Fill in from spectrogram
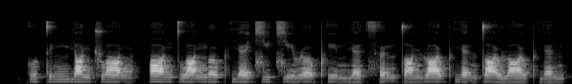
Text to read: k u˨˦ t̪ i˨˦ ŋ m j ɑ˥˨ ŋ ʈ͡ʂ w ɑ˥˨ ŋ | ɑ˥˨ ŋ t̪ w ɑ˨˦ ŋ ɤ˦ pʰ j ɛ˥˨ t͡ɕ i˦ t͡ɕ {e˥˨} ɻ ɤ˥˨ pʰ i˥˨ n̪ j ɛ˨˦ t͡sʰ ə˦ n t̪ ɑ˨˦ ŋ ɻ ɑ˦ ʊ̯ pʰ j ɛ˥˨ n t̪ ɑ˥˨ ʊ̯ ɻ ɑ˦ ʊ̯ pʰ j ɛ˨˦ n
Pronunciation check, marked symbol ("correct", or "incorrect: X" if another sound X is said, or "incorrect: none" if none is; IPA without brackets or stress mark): incorrect: i˥˨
